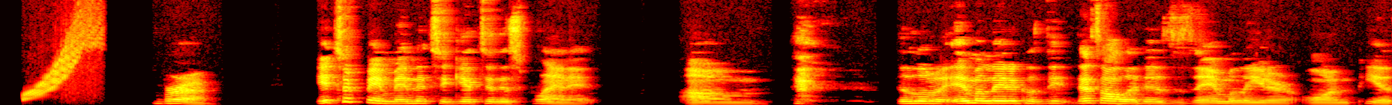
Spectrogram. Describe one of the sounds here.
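A young woman talks animatedly and close to a microphone.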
